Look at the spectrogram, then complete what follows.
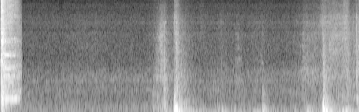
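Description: A brief retching noise over a toilet at the very start, then a dead-silent gap, then a few soft thumps and knocks from the camera being handled up close, the loudest near the end.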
